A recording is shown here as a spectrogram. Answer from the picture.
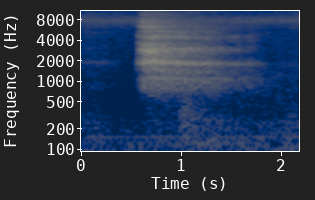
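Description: A woman's long breath out, a sigh after exertion, starting suddenly about half a second in and fading away.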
